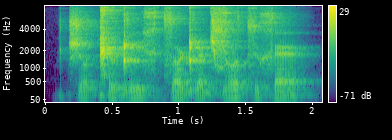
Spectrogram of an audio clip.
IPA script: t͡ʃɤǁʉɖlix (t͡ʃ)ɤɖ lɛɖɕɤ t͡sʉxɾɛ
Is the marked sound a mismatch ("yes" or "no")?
yes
